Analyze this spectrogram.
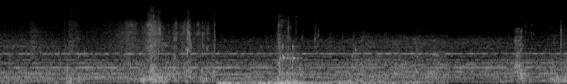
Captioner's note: sound of peeling the anglerfish skin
